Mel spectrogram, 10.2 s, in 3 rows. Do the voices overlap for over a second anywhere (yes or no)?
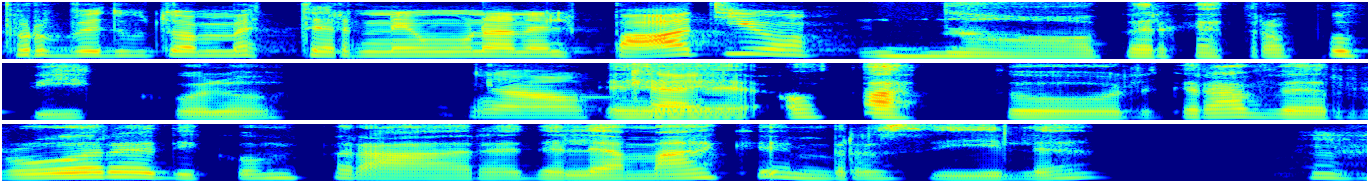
no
